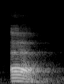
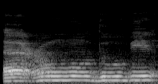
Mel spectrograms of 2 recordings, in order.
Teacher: merapatkan kedua pita suara dengan kuat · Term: hamzah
